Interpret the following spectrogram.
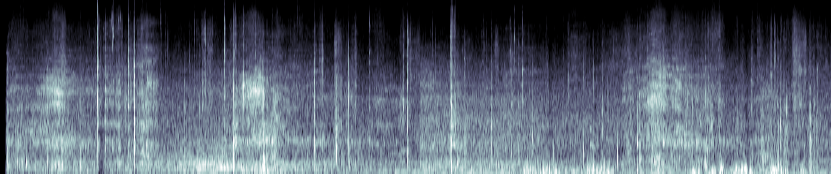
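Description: Stunt scooter wheels rolling over concrete skatepark ramps, with repeated sharp clacks as the scooter lands and its deck and wheels strike the concrete.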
